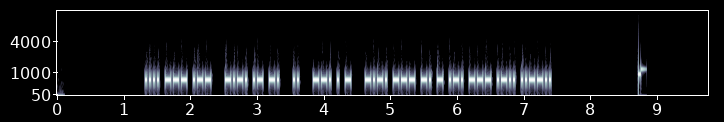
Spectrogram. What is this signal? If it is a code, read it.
Morse code, heard as a keyed tone, about 40 wpm, 700 Hz. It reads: HOW CAN I GET CONTROL?
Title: Sentences from Top 1000 Words - Review Part 3 - 40wpm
